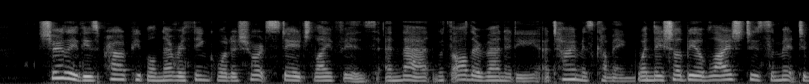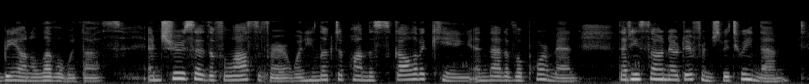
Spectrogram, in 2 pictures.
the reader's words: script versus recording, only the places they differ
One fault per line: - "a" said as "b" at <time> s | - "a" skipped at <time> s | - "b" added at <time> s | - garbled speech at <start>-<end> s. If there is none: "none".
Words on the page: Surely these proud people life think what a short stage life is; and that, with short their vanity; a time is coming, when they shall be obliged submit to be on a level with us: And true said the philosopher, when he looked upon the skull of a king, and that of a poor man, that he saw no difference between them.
- "life" said as "never" at 1.6 s
- "short" said as "all" at 4.5 s
- "to" added at 7.5 s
